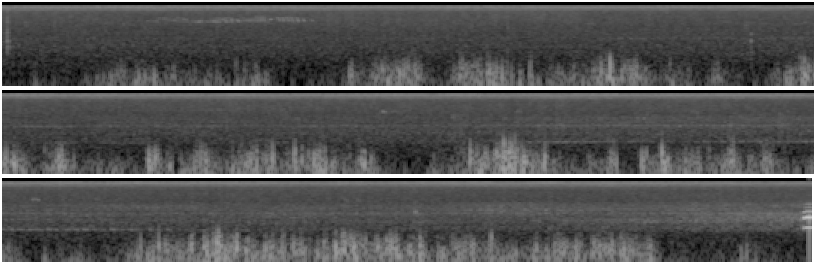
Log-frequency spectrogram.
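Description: A train rumbles along the tracks as it approaches.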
